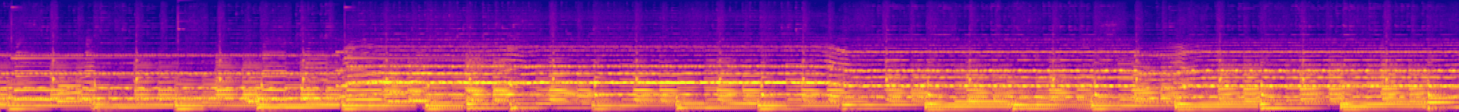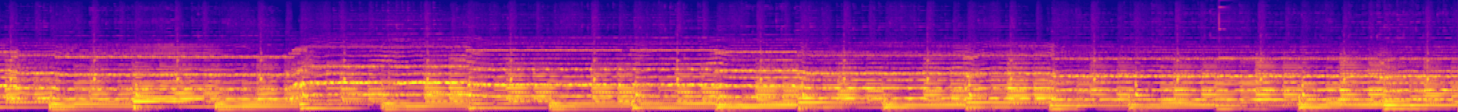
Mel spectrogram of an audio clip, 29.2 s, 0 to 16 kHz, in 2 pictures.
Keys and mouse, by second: 0.3 click, 1.6 click, 2.0 space, 2.3 click, 2.5 space, 2.7 v, 2.9 click, 3.8 t, 4.0 shift+click, 4.3 Return, 4.6 click, 5.3 p, 5.8 ctrl+click, 8.5 space, 8.7 v, 9.0 ctrl+click, 9.1 p, 9.5 ctrl+click, 10.2 ctrl+click, 11.6 click, 12.2 click, 12.8 click, 13.3 click, 13.9 v, 14.1 click, 14.5 click, 14.8 -, 14.9 space, 15.3 click, 15.5 click, 15.8 click, 16.1 t, 16.6 ctrl+z, 16.8 shift+click, 17.2 Return, 17.6 click, 18.2 click, 18.9-20.1 typing, 19.0 click, 19.3 click, 19.9 click, 20.4 click, 21.7 i, 22.3 click, 23.1 alt+BackSpace, 23.8 v, 24.9 click, 27.2 click, 27.4 shift+click, 28.0 ctrl+-.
